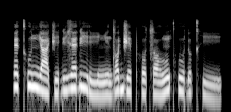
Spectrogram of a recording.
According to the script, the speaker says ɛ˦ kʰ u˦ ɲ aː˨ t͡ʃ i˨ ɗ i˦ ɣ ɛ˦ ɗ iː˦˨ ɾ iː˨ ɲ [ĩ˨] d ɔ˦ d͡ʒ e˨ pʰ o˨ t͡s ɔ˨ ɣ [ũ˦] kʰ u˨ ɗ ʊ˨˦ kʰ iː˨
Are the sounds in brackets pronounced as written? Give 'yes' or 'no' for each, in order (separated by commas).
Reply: yes, yes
